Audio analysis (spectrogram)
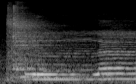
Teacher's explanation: Ujung lidah ke langit-langit lam itu.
